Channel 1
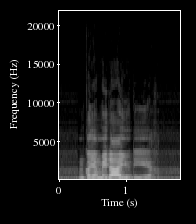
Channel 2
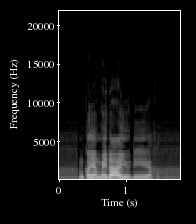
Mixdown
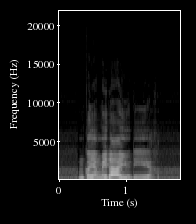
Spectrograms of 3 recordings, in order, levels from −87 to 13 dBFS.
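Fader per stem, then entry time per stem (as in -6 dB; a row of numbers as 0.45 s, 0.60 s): -6.0 dB, -4.0 dB; 0.00 s, 0.00 s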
